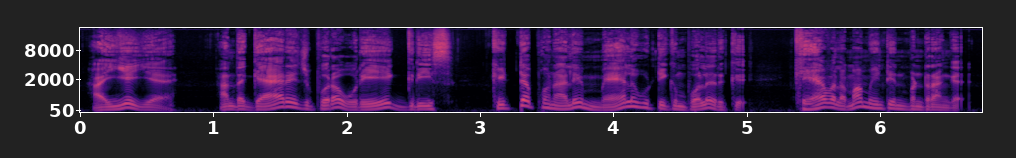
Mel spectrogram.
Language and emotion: Tamil, disgusted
